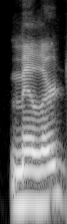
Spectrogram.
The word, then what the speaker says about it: Millard: more claws thanks uh okay Millard like Willard thank you so much Millard I've been struggling over how to pronounce that name thank you Willard Millard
